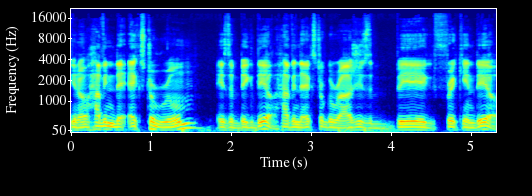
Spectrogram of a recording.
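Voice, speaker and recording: A man's very deep, low voice at a moderate pace, with hardly any pauses and very even loudness. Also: ordinary pitch variation. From Israel, Jerusalem. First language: Hebrew. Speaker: interviewee, spouse of host. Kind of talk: casual interview. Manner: hesitant, with filler words.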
